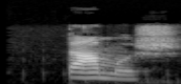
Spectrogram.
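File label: "тамыш", Komi, female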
